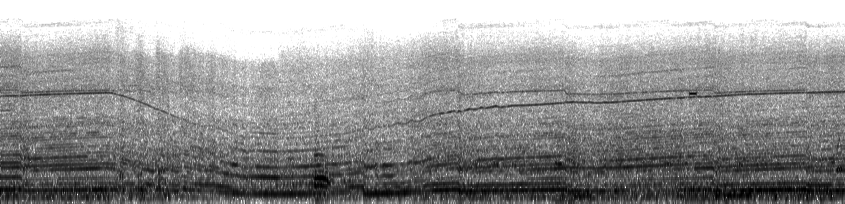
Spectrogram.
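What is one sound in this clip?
A racing car engine screams at high revs, dropping in pitch as it brakes and downshifts, then rising again as it accelerates through the gears.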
